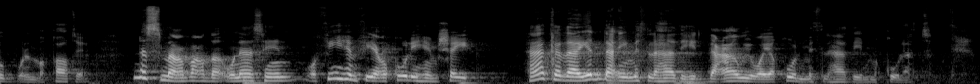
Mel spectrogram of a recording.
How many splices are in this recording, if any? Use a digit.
1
